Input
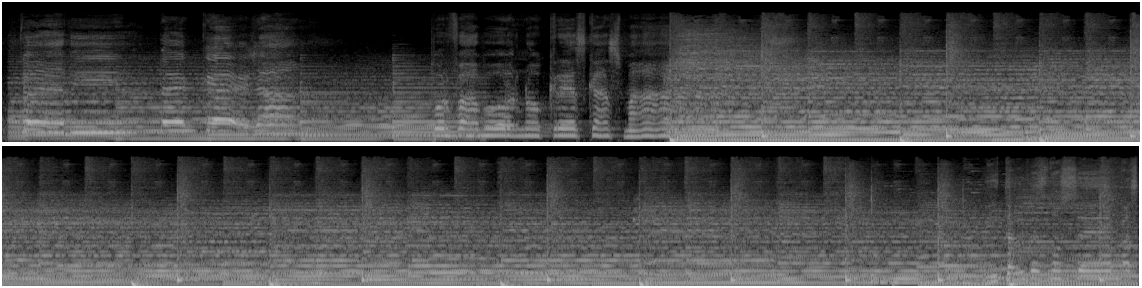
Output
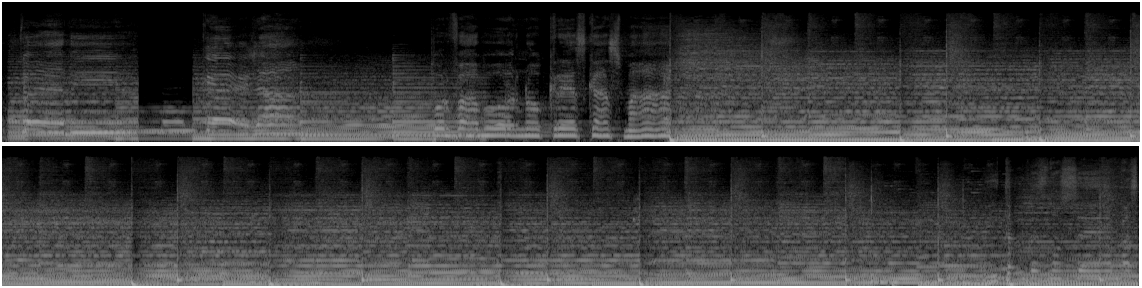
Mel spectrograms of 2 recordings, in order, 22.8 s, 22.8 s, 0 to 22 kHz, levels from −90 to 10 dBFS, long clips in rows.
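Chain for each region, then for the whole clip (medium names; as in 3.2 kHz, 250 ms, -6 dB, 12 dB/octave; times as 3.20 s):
1.36–1.91 s: dynamic bell 1.1 kHz, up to +6 dB, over -41 dBFS, Q 0.82 + cascade formant filter u
whole clip: bass shelf 150 Hz +10 dB; band-stop 420 Hz, Q 12; compression 4:1, threshold -27 dBFS; trim -4 dB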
